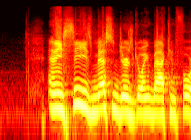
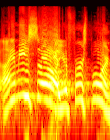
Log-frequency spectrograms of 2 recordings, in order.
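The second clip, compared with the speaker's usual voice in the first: bold false claim; 8 semitones higher, 6 dB louder than usual. Acted. Jacob claims to be Esau.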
